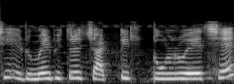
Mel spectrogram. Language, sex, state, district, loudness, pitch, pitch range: Bengali, female, West Bengal, Alipurduar, -15 LUFS, 270 Hz, 260-290 Hz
